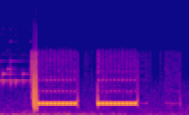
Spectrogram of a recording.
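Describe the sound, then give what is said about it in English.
A telephone rings after a call is dialed: two loud, fast-trilling rings separated by a short gap, then a much fainter third ring begins. “All right, let's press dial.”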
